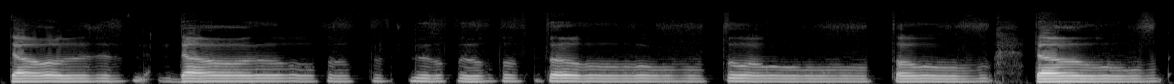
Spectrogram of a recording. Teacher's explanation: So if I go the D sound, do, or if I go oh, do, so it sounds like I'm bending. You can hear the pitch bend as I bring my tongue almost closed. Do, do, do, do, do.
